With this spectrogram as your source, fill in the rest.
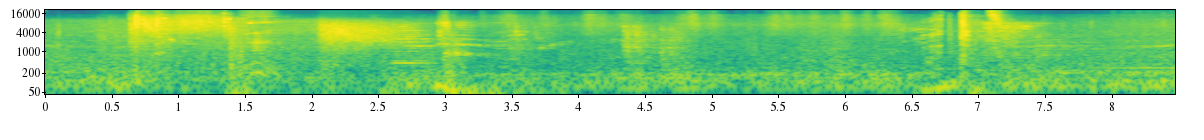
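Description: Gunfire from a played video, sharp cracks and booming shots scattered irregularly over a dense, busy background of whooshes and mechanical noise, fairly loud throughout.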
